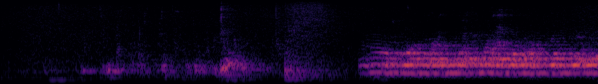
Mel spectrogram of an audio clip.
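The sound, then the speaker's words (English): A girl gargles water after brushing her teeth: a few soft wet splutters and sloshes give way to a loud, steady, bubbling gargle with a throaty buzzing tone that continues to the end. “Gurgle, gurgle.”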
